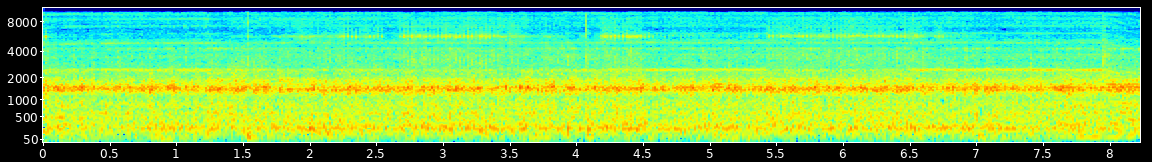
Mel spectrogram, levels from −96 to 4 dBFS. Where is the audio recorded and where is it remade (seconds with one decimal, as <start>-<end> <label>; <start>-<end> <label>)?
0.0-1.4 recorded; 1.4-2.2 remade; 2.2-3.4 recorded; 3.4-3.9 remade; 3.9-8.2 recorded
